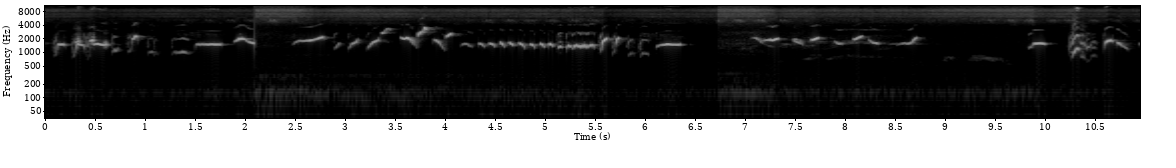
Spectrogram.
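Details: Relaxed song of a white-rumped shama from the Aceh forest line, sung to prompt other shamas to reply: varied whistled phrases, quick slurred notes and a rapid rolling trill, with pauses, faint low hum and background hiss.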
